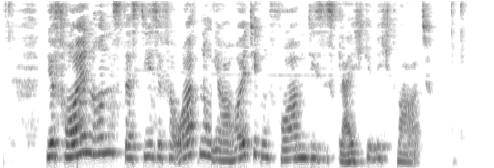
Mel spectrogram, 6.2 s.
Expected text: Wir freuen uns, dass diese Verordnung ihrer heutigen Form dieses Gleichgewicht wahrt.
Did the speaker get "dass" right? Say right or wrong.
right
